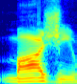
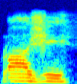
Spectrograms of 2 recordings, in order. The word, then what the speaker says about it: Maggi: last name right, but it's Rob Maggi, right? Is how you pronounce it. Rob Maggi.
